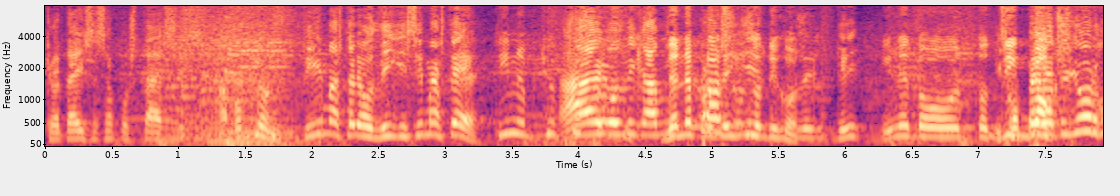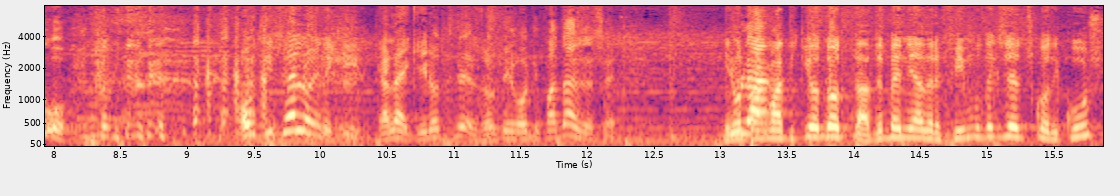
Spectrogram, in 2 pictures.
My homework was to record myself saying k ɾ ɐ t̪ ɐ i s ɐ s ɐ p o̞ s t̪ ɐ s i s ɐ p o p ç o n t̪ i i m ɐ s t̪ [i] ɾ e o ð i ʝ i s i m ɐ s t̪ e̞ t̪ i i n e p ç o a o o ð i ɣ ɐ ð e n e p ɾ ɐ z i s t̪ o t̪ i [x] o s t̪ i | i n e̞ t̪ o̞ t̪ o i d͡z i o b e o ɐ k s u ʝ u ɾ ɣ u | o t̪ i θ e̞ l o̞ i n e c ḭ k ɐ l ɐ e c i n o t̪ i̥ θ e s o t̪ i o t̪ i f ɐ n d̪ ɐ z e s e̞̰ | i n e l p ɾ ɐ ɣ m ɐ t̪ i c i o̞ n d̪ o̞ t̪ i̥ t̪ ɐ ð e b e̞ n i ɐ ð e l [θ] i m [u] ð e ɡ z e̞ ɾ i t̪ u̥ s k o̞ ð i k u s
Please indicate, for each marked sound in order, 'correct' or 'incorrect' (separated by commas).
incorrect, correct, incorrect, correct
